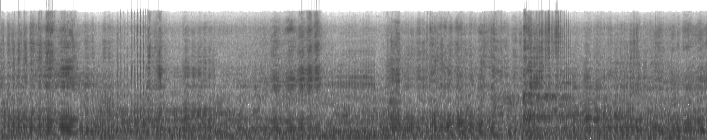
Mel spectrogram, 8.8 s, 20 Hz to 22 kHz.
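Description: Modified 130 cc underbone racing motorcycle engines revving hard on a dirt track. The engine pitch climbs and drops again and again as the throttle is worked.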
